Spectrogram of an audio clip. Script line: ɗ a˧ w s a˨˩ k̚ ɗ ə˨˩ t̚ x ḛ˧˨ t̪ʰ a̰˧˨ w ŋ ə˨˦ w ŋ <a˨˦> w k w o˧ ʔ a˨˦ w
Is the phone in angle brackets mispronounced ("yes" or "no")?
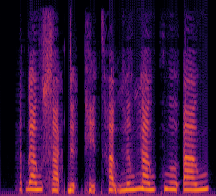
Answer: no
